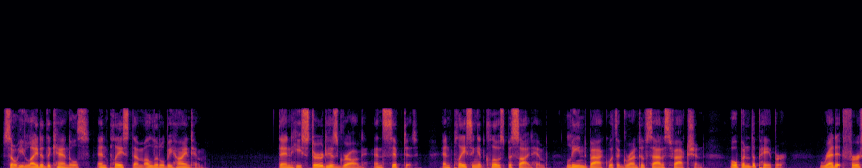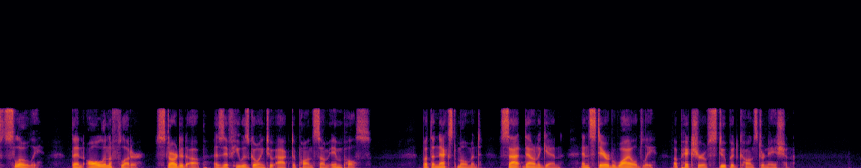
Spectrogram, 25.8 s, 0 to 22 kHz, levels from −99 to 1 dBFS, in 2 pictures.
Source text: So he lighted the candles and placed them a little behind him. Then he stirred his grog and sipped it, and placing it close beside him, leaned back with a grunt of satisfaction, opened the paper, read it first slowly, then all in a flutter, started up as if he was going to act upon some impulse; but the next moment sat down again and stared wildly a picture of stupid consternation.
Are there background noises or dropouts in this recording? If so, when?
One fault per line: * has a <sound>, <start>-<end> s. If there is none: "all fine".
all fine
